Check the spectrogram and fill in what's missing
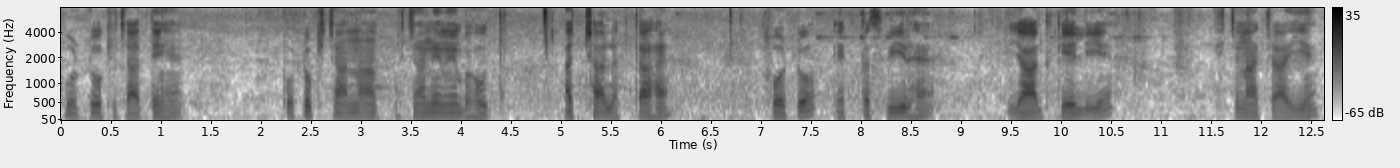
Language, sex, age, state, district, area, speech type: Urdu, male, 18-30, Bihar, Supaul, rural, spontaneous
